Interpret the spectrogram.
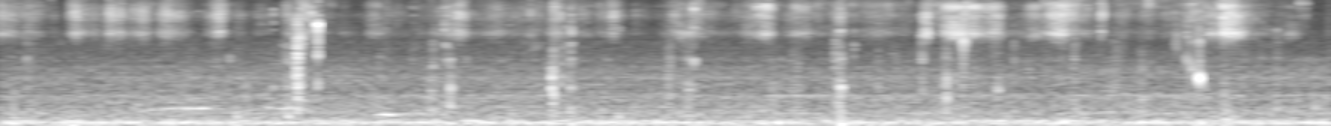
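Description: Quiet chewing with wet mouth clicks and smacks from someone eating an almond butter and jelly sandwich and licking her fingers.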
